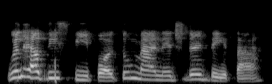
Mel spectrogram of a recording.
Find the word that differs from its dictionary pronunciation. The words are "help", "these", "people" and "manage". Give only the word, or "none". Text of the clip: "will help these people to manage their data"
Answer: these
